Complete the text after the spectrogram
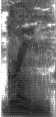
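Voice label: "green", English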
